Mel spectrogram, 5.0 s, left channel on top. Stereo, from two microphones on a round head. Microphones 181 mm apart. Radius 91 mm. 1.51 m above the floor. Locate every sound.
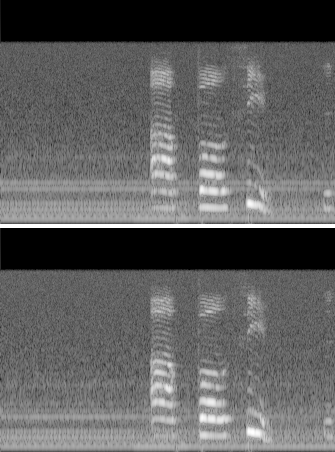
2.2 s singing: 25° left (ahead or behind), 1.3 m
